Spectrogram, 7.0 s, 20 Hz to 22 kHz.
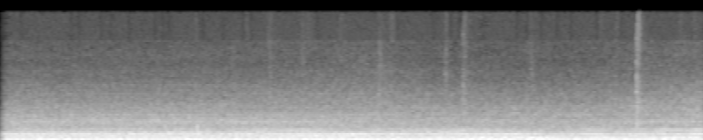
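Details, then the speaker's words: About 10-year-old server-class system with many fans, very noisy: steady rushing fan roar with a faint high whine; owner later rebuilt it to quiet it. "It's a server class system that is very noisy. It's got a lot of fans in it,"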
